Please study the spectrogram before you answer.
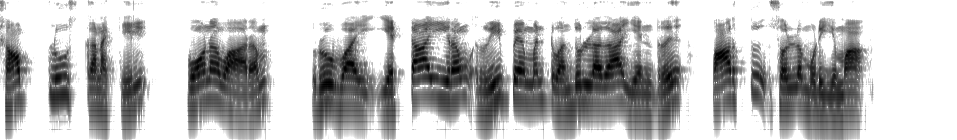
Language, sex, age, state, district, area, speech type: Tamil, male, 30-45, Tamil Nadu, Krishnagiri, rural, read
